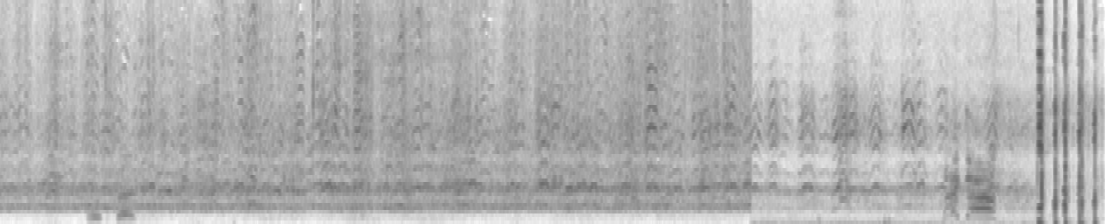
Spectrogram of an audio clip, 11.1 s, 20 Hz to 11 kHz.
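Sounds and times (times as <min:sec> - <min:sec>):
geese honking: 0:00.0 - 0:10.9
low rumble: 0:07.6 - 0:10.4.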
